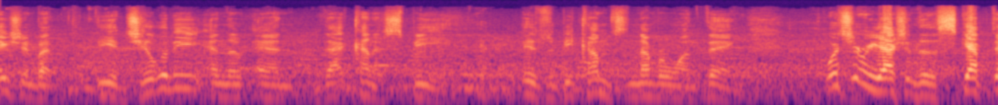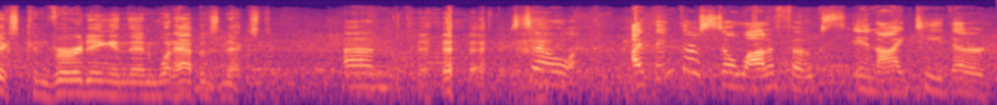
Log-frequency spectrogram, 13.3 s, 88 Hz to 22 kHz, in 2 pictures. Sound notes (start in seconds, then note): 9.2 laughs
